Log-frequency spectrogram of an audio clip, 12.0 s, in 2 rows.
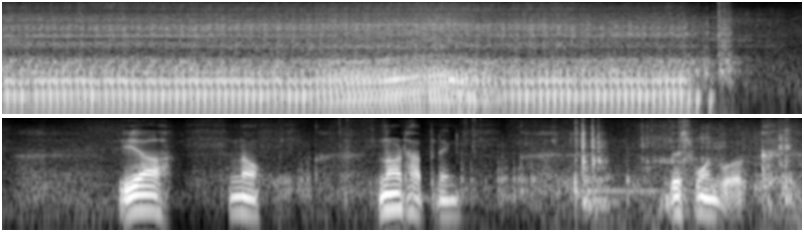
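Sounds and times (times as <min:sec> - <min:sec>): motorcycle engine running: 0:00.0 - 0:05.8.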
